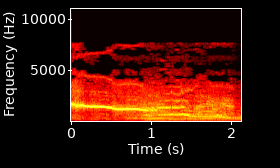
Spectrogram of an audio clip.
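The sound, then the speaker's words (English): A woman screams at a country fair after dark: one long, loud, sustained cry whose pitch slides steadily downward and fades slightly at the end. “Suddenly, a woman screams.”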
